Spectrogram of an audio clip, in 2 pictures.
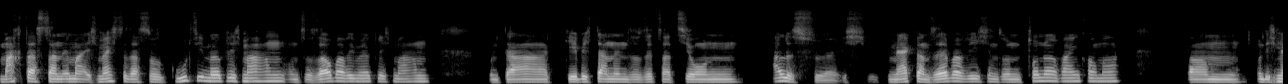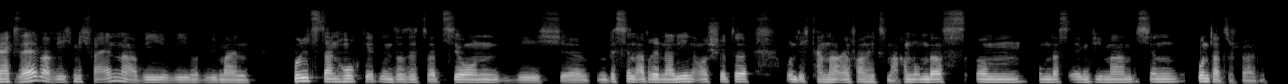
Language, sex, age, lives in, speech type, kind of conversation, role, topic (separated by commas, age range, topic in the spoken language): German, male, 40-44, Germany, conversation, advice, user, Wie kann ich bei starkem Stress ruhig und präsent bleiben?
